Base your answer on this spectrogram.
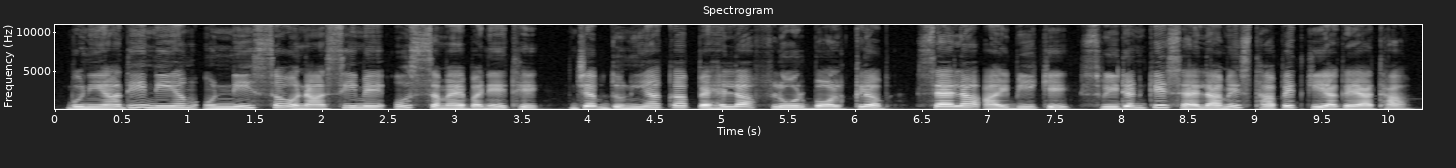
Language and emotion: Hindi, neutral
